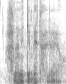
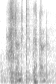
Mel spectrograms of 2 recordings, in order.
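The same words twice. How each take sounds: First: Intimate whispered plea. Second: Barely audible breath; faint whisper. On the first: Pastor urging the congregation in a whisper. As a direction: whisper it like a secret. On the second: Pastor repeating the plea in a faint whisper. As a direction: let it fade almost to nothing. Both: Acted.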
